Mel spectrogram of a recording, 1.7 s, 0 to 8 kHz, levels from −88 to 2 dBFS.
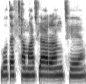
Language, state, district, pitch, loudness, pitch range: Surjapuri, Bihar, Kishanganj, 215 Hz, -14 LUFS, 210-220 Hz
